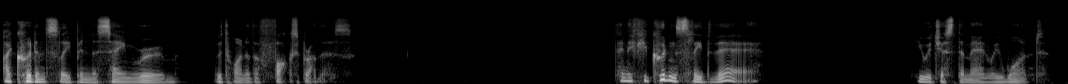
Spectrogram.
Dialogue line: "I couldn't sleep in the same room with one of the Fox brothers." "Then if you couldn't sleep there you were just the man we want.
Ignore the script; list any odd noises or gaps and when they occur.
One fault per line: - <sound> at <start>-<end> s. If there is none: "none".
none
